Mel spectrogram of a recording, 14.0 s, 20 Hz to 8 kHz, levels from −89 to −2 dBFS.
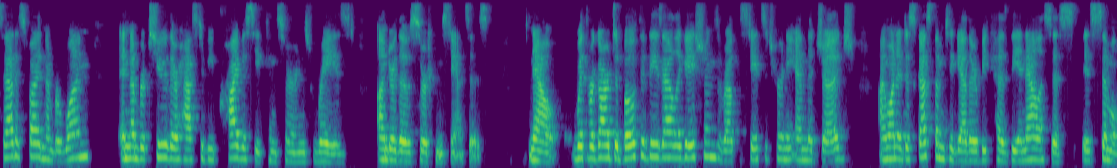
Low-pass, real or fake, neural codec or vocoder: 7.2 kHz; real; none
